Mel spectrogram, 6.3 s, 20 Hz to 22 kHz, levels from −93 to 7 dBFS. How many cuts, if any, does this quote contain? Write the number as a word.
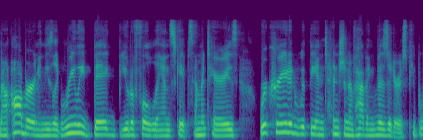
zero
